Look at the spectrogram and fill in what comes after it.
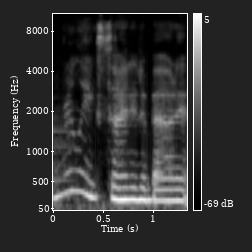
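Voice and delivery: acted, calm, mellow, low-key, unexcited delivery. Speaker imitates how they said a line in their own video, mock-mellow delivery. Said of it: "I said it in such a like mellow way".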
